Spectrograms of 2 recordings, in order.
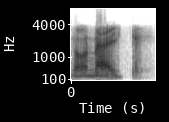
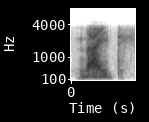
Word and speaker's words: Knight: Esto está dirigido todavía por el mismo hombre que lo fundó, que es de apellido Knight, pero no Nike, sino Knight como caballero, ¿okay?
